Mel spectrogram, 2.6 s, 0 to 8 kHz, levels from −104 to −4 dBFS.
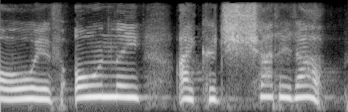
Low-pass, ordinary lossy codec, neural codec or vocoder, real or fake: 7.2 kHz; AAC, 48 kbps; none; real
